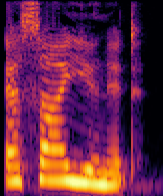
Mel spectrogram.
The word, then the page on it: si unit: American English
